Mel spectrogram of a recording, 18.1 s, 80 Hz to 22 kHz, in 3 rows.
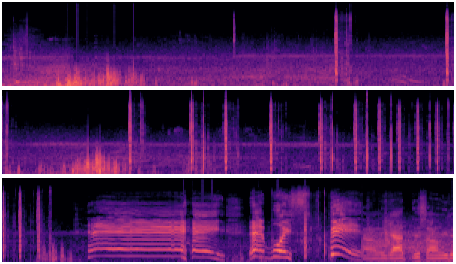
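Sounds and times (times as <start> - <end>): paintball gun firing: 4.4 - 4.8, 5.9 - 6.3, 7.7 - 12.8, 16.0 - 16.8.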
